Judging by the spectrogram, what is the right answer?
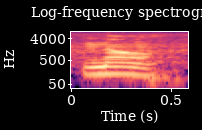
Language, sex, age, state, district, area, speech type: Urdu, male, 18-30, Uttar Pradesh, Gautam Buddha Nagar, rural, read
